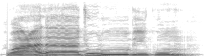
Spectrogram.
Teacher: وعلى میں عین گہرائی سے ادا کریں گے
